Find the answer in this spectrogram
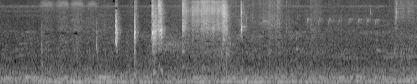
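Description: A baby macaque giving a quick run of about six short, shrill squeaks about a second in, lasting about a second and a half.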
